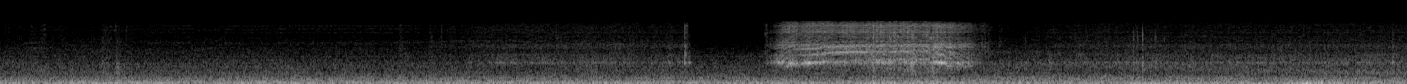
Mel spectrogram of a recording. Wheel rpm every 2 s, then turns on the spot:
0, 0, 10, 20, 100, 20, 20.
4-6 10-14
